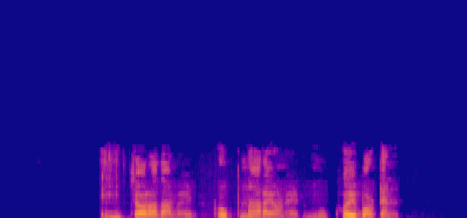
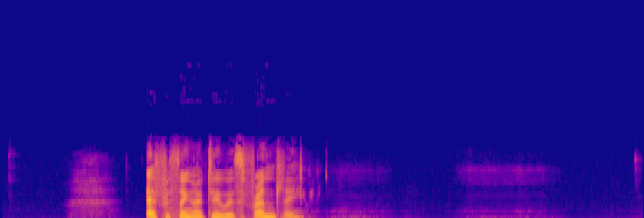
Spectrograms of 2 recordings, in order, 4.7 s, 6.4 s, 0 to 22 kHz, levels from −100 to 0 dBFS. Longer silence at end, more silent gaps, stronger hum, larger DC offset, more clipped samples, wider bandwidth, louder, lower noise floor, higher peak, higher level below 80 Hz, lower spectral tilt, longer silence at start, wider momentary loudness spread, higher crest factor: second, 0.7 s vs 3.4 s; neither; neither; neither; neither; about the same, 7.6 kHz vs 8 kHz; second, -34 LUFS vs -24 LUFS; first, under -90 dBFS vs -86 dBFS; second, -14 dBFS vs -4 dBFS; second, -78 dBFS vs -68 dBFS; about the same, -5 dB/octave vs -4.5 dB/octave; second, 1 s vs 1.45 s; first, 21 LU vs 12 LU; about the same, 22 dB vs 26 dB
